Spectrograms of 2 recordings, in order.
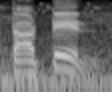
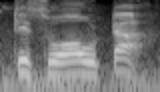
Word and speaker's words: Tisauta: which Zhang mispronounces as Ta-Tein. 56 kilometers northwest of Pidhauli is a place called Ta-Tein. Folks, Ta-Tein is a mispronunciation of Tisauta.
